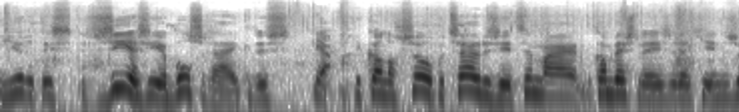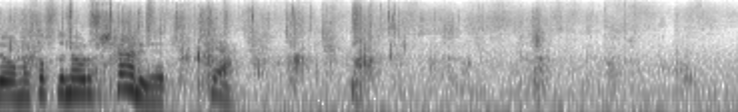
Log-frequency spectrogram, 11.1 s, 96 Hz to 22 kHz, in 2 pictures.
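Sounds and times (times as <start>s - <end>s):
speech: 0.0s - 8.3s
soft crunchy footsteps on a wood chip path: 2.1s - 11.0s.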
